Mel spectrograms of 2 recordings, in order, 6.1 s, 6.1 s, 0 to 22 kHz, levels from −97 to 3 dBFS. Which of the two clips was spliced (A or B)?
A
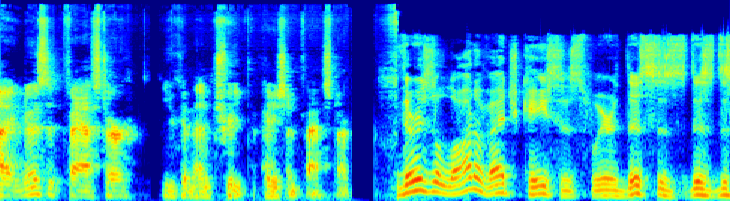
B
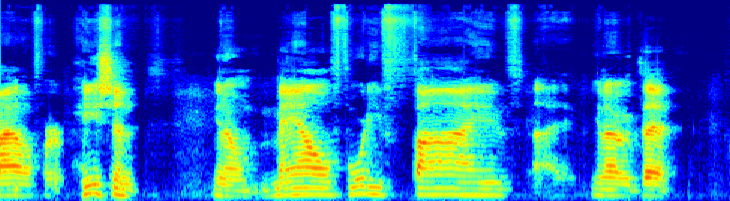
A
